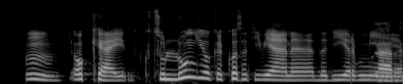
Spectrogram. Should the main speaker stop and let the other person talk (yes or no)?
yes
